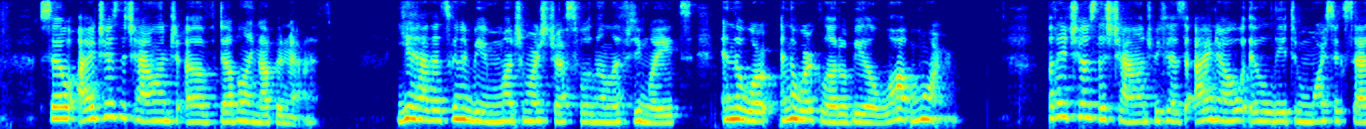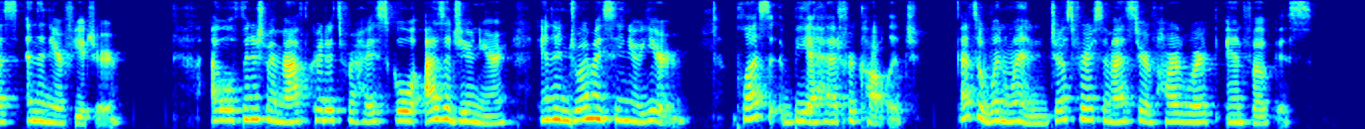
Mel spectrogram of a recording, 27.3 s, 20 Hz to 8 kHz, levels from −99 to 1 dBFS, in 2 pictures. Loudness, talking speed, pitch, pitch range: -35 LUFS, 185 wpm, 215 Hz, 190-245 Hz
